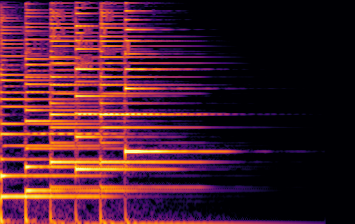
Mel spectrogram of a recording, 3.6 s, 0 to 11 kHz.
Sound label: D 7th Sharp 9th Flat 5th, Guitar; 4F,4A,5C,5G,5C,6E; arpeggiated; JGuitar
